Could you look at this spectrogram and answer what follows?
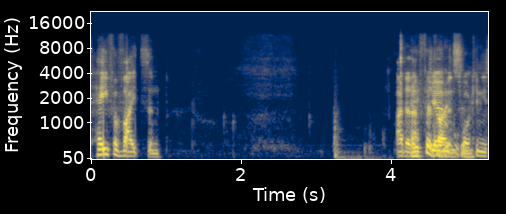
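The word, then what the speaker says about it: Hefeweizen: german it's spelled h-e-f-e-w-e-i-z-n that's right but it's pronounced hey for viton what can you say yeah i mean jesus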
